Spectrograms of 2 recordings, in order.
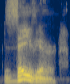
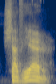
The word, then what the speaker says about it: Xavier: Xavier. My name is not Xavier, as in Portuguese. My name's Xavier.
